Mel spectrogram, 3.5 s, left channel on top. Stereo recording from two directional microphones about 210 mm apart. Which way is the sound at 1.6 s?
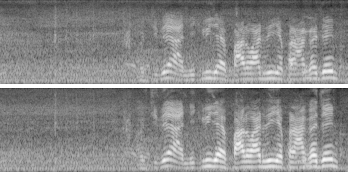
60° right (ahead or behind).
